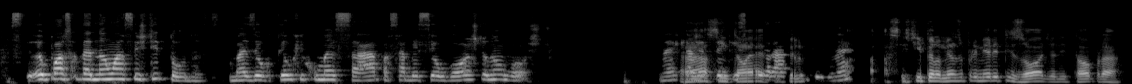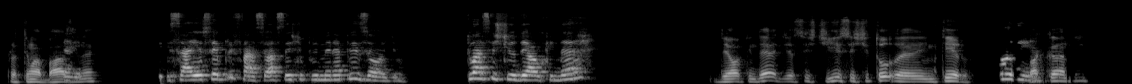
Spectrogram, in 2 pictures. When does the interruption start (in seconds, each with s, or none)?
6.8 s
